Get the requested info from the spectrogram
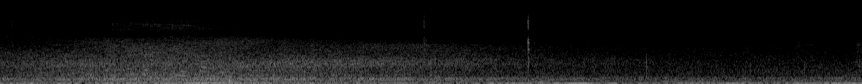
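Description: City street traffic noise: a car passing, its tyre noise swelling about two seconds in and fading away, over a steady low rumble of distant traffic.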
